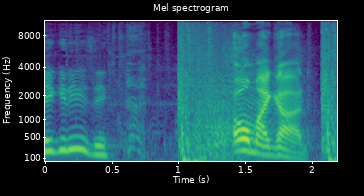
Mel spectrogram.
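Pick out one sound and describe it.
A pistol fires a loud shot at close range.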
